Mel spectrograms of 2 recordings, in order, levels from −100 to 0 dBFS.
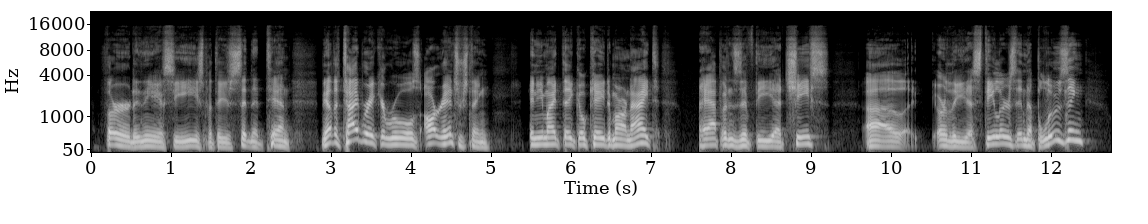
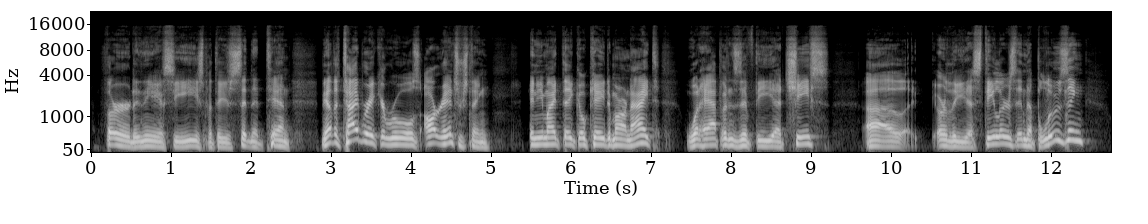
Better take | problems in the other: second | audio cutting out; at 7.5 s

